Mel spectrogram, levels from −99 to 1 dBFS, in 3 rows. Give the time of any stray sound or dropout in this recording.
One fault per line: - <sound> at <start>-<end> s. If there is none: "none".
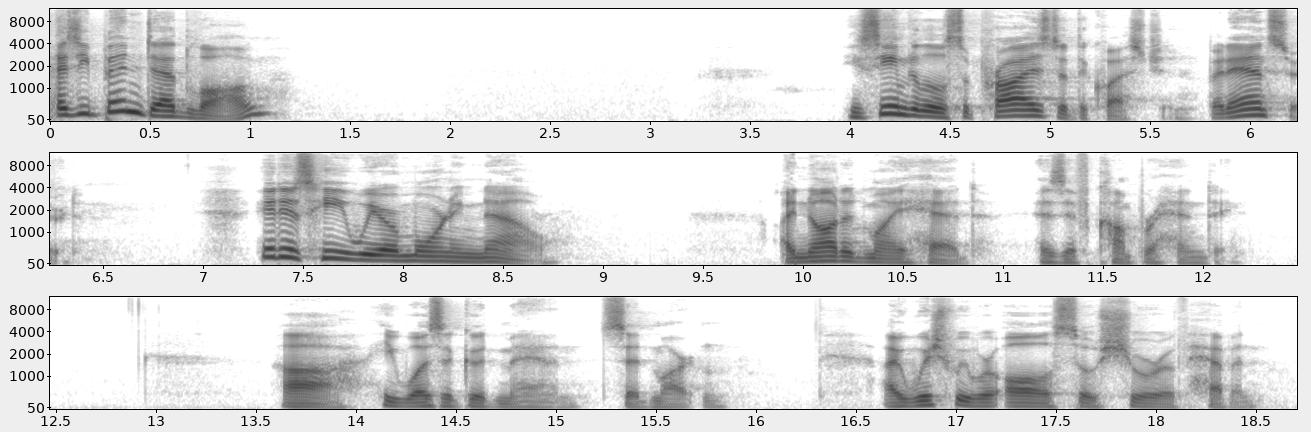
none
